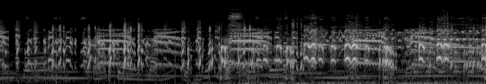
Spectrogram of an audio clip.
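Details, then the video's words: White-breasted waterhens give dense, overlapping croaking and honking calls in quick bursts, several voices at once over a steady low hum; a lure recording for night net-trapping of migrating birds, August 2024. "Tiếng Bẫy Quốc Mốc"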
